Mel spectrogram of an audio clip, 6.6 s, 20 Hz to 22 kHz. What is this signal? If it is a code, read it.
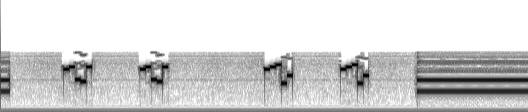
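Five-tone selective call (ZVEI), heard as quick runs of five tones, tones of about 70 ms. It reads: 89329 89329 89015 89015
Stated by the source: ZVEI five-tone call received with an SDR.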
